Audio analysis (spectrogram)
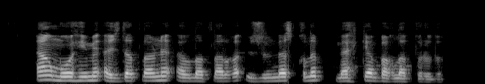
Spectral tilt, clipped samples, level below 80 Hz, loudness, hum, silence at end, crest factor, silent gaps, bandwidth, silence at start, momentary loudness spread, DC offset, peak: -4.5 dB/octave; under 0.1%; -76 dBFS; -23 LUFS; none; 0.45 s; 20 dB; 3.26-3.32 s; 8 kHz; 0.35 s; 9 LU; under 0.1%; -4 dBFS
